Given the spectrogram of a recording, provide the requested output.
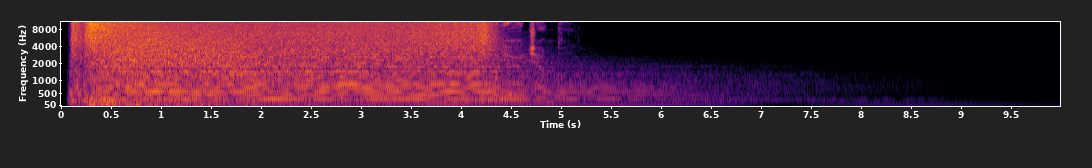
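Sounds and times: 
horn: 0.0 - 7.8.

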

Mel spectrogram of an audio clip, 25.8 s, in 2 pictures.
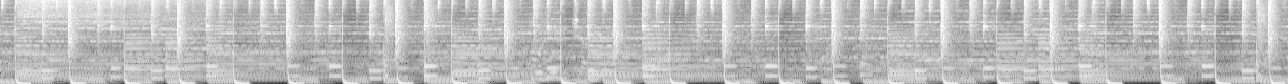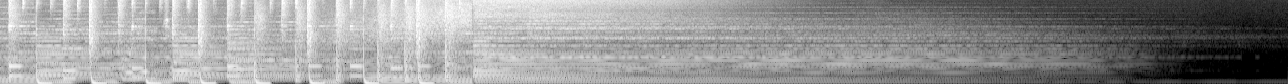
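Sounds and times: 
funky disco pop music: 0.0 - 17.9.

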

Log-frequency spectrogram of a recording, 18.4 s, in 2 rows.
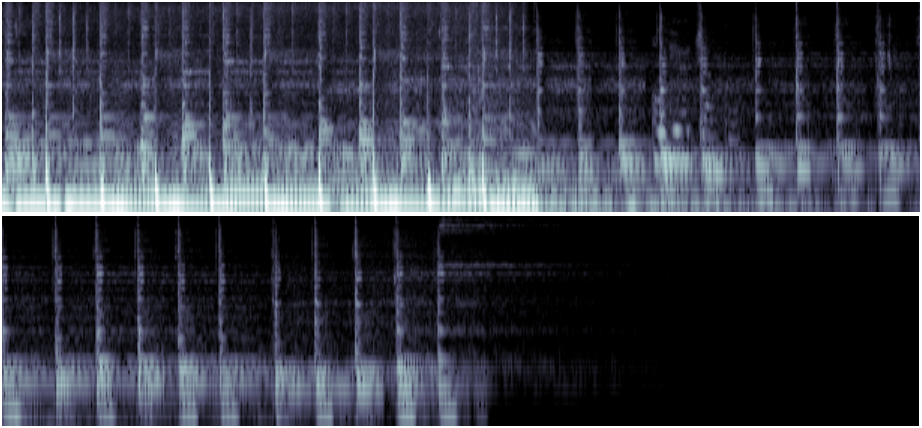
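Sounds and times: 
pop music: 0.0 - 14.1.

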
